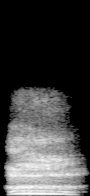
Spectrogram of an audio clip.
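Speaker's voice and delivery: sharp, high intake of breath; shocked gasp. Retold or imitated. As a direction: gasp like a horrified onlooker. Imitating shocked gasp from booth.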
